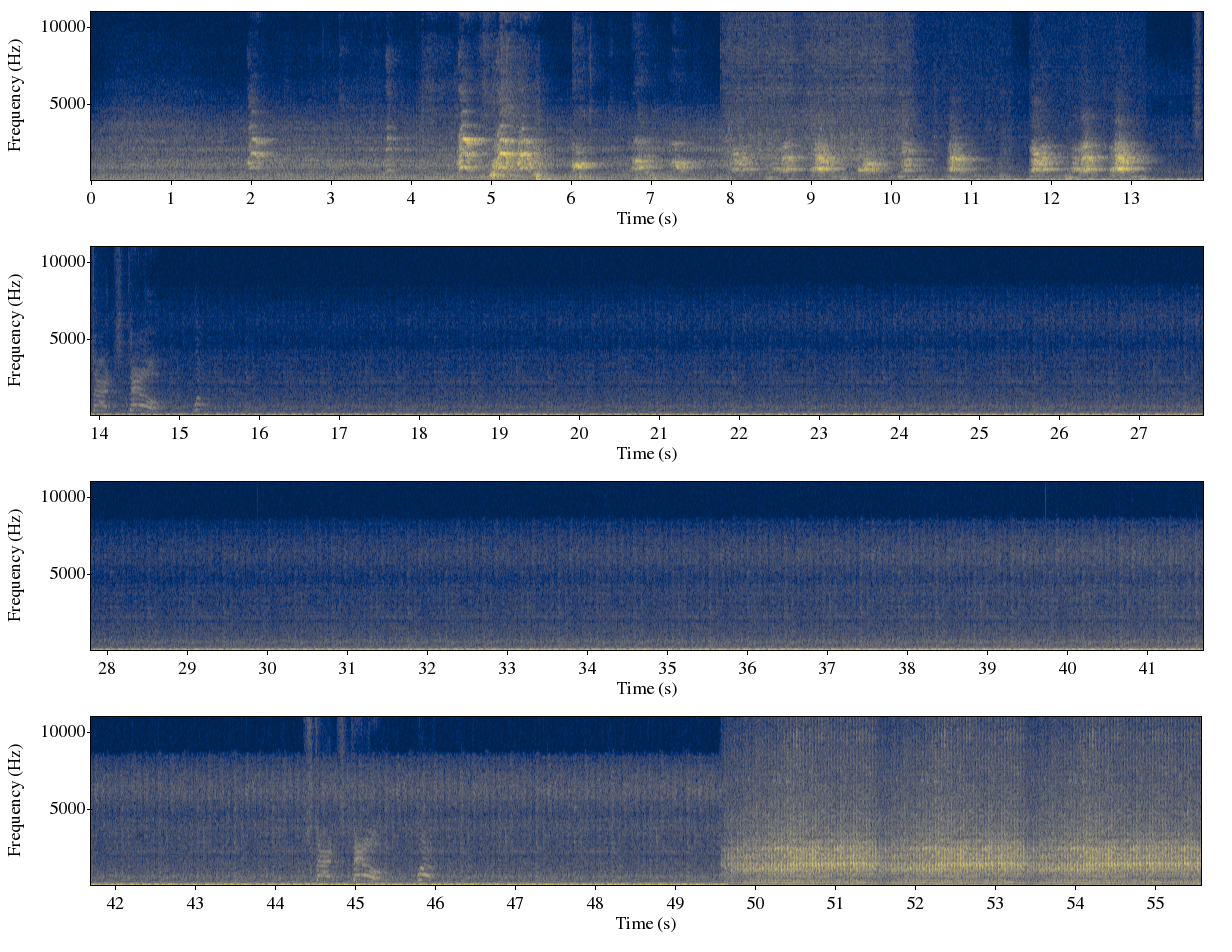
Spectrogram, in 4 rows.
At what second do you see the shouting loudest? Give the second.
45 s.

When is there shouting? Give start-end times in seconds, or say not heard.
13.8-15.3, 44.4-46.0.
